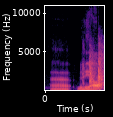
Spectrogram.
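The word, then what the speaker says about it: MiniArt: Mini art rhymes with multi-parts, says Jim.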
